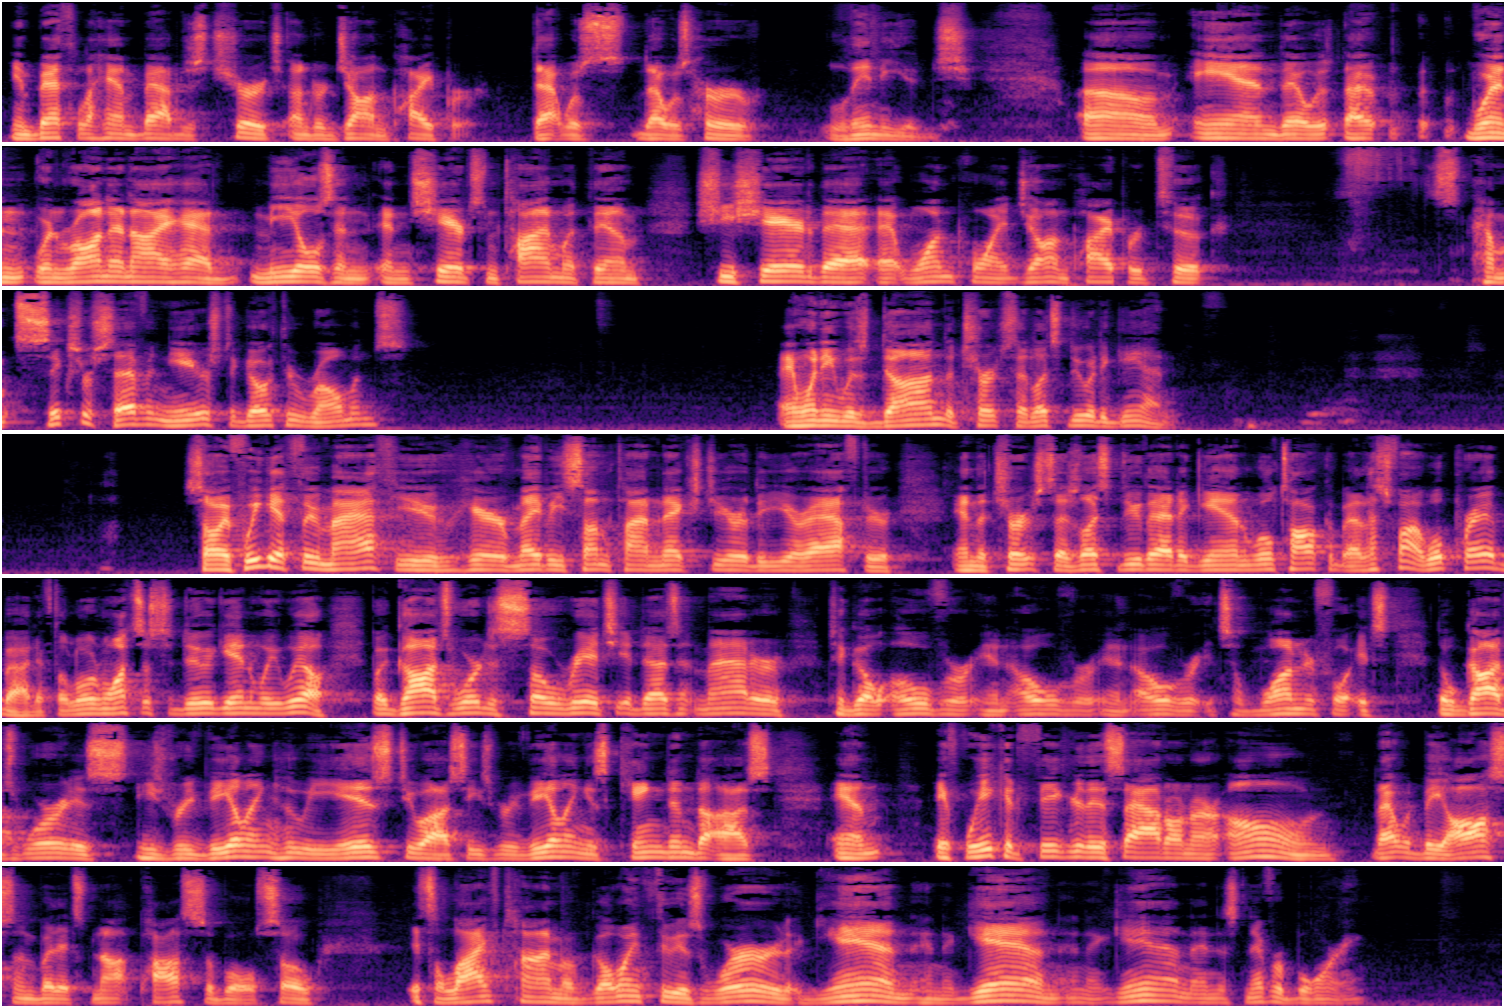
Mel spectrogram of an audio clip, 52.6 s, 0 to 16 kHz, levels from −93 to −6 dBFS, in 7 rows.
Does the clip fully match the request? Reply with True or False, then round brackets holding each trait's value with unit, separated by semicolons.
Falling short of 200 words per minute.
False (205 wpm)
